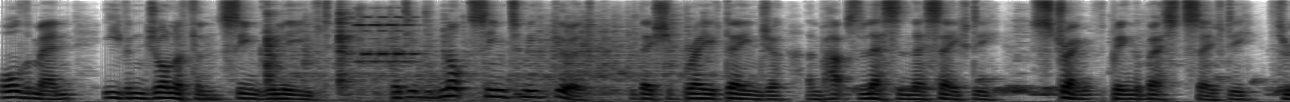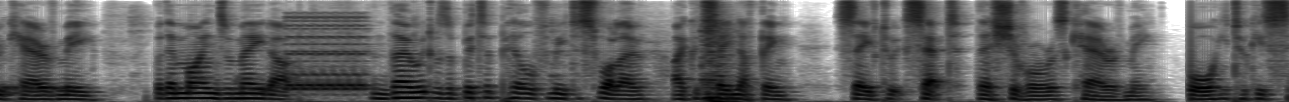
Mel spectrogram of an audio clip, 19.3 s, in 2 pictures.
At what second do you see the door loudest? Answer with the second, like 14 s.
15 s.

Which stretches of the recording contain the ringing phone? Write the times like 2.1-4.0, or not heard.
2.5-3.1, 11.8-13.1.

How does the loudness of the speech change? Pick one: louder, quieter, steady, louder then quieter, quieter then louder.
steady.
